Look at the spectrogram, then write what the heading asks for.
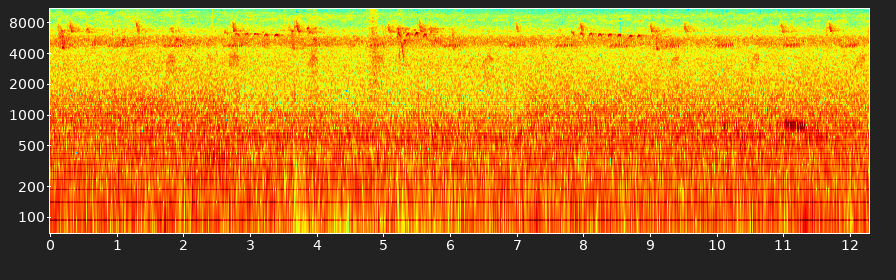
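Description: Steady hiss of continuous rain, with a high, even insect drone and repeated short, high bird chirps and trills over it.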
